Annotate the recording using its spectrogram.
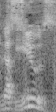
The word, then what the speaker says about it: Cassius: Cassius. – Sì. – Cassius, giusto, pronuncia esatta.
